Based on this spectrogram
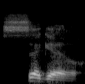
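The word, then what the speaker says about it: סגר: um the word for lockdown in hebrew by the way is seger in english you would spell it s-e-g-e-r okay so i've gotten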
